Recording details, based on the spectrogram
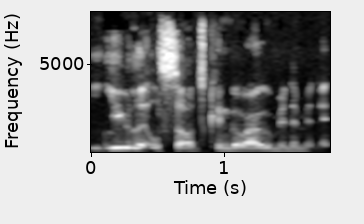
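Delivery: plain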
